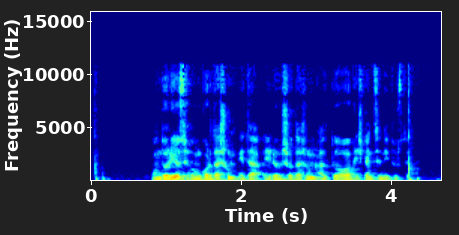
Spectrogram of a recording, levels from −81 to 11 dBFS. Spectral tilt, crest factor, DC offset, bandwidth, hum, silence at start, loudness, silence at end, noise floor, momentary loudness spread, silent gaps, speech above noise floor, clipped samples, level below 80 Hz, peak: -6.5 dB/octave; 20 dB; under 0.1%; 11.5 kHz; none; 0.05 s; -26 LUFS; 0.3 s; -71 dBFS; 14 LU; none; 46 dB; under 0.1%; -56 dBFS; -6 dBFS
